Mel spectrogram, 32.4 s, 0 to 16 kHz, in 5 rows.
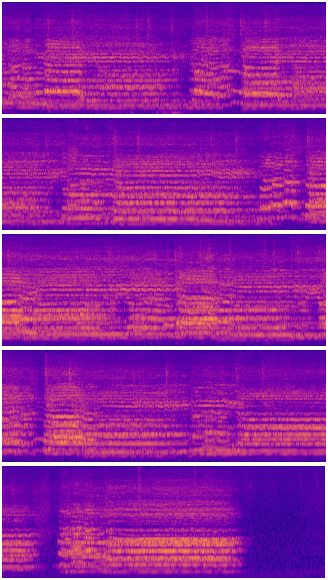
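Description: Mixed-voice a cappella choir of men and women singing in harmony, long chords moving from phrase to phrase with a brief breath break about 27 seconds in.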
